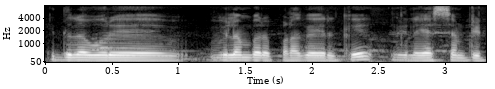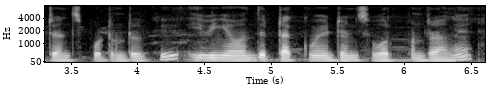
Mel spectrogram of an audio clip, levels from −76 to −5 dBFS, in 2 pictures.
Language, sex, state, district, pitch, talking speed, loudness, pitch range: Tamil, male, Tamil Nadu, Nilgiris, 125 Hz, 135 wpm, -16 LUFS, 120-130 Hz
